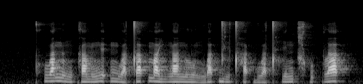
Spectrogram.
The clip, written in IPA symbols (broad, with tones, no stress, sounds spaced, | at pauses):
kʰ u˦˥ a̯ n ɯ˨˩ ŋ k a˧ m ŋ e˥˩ ʔ m u˨˩ a̯ t a˦˥ p̚ m a˧ j ŋ a˧ n l u˨˩ n w a˦˥ t̚ d iː˨˩ tʰ a˨˩ k̚ w u˨˩ a̯ tʰ i˦˥ n t͡ɕʰ u˨˩ ʔ p l a˥˩ t̚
